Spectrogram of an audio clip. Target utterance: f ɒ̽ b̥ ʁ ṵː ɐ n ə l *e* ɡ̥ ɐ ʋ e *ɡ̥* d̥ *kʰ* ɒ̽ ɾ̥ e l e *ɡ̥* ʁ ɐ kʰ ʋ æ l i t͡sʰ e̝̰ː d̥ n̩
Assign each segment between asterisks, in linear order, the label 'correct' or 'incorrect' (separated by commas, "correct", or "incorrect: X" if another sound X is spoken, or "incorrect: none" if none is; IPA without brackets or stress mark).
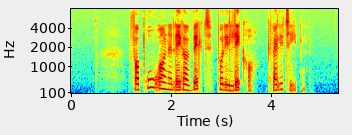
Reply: correct, correct, incorrect: pʰ, correct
